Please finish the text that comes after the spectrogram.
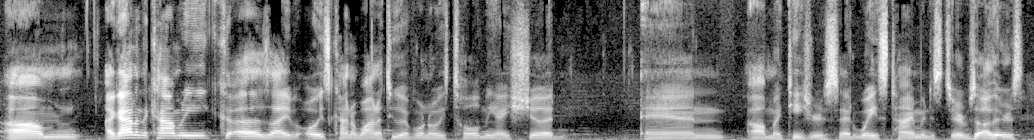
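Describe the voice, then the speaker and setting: A man's voice: mid-range voice, fairly even intonation, darkish tone, a little hiss or hum. A man in his late thirties, a comedian, talking casually in an interview with self-mocking jokes. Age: 30s. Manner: self-mocking, quick joking asides.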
